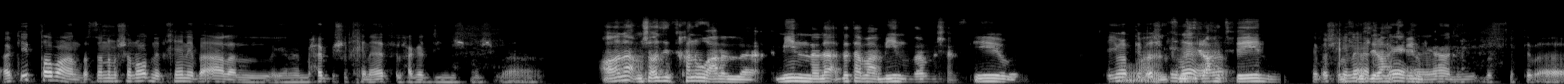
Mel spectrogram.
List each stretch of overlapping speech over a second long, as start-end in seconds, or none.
11.2-12.4, 13.3-14.6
